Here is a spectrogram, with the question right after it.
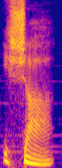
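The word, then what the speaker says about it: Isha (אִשָּׁה): The man in Hebrew is Ish, I-S-H, phonetically. Female is Isha, I-S-H-A.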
